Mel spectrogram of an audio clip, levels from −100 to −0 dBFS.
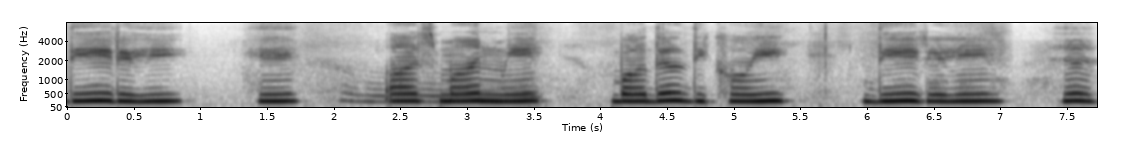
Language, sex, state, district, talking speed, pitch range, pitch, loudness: Hindi, female, Himachal Pradesh, Shimla, 75 wpm, 240-255 Hz, 245 Hz, -14 LUFS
